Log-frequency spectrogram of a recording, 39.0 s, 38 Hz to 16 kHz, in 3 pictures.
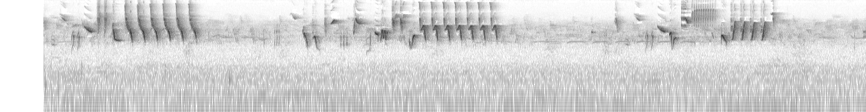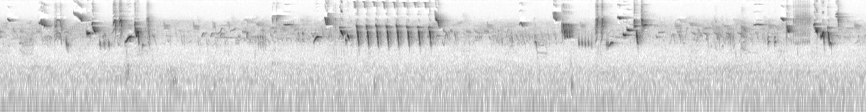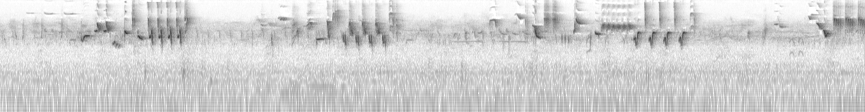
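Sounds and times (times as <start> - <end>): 
common nightingale singing: 0.7 - 38.9.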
